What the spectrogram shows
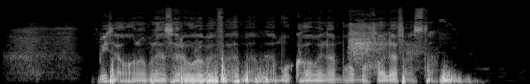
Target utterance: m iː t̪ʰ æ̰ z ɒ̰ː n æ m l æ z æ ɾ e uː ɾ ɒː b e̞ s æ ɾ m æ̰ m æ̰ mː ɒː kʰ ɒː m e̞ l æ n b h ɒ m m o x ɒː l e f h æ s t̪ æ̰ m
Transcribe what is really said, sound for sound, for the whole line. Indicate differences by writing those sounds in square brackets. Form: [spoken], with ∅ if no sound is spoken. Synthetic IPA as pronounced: m iː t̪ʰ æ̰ [v] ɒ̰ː n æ m l æ z æ ɾ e uː ɾ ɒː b e̞ [f] æ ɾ m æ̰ m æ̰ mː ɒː kʰ ɒː m e̞ l æ n b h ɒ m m o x ɒː l e f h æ s t̪ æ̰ m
